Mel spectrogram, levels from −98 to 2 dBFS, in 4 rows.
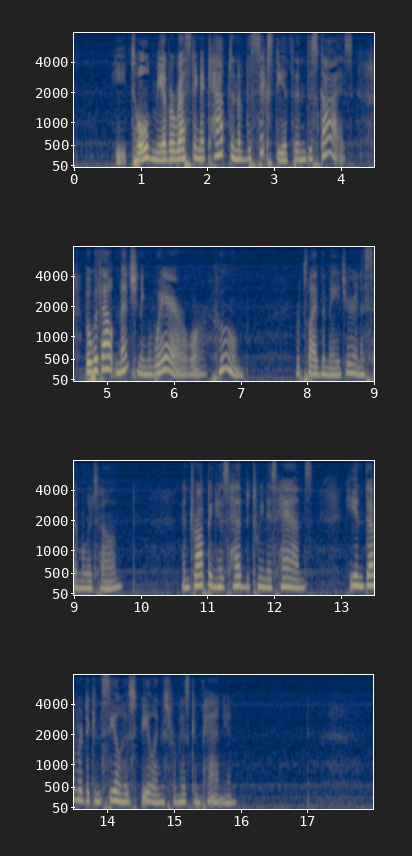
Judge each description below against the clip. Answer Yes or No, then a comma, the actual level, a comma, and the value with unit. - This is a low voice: No, high, 190 Hz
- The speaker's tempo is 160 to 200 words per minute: No, slow, 135 wpm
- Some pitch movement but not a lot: Yes, average, 4.1 semitones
